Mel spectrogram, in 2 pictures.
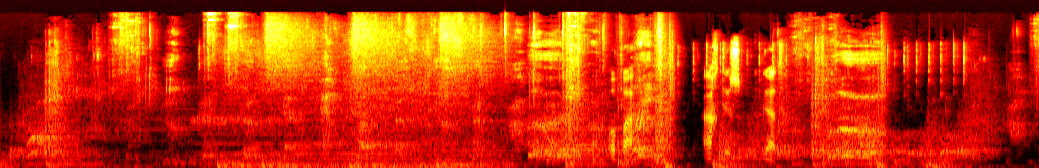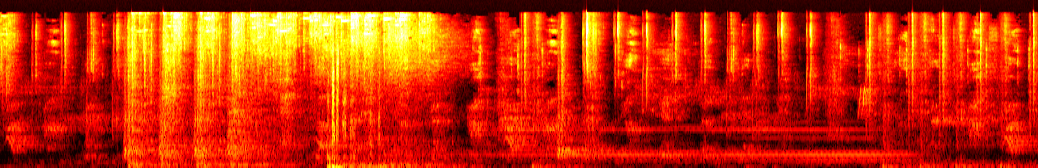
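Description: Game sounds of slashing and impacts ring out.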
